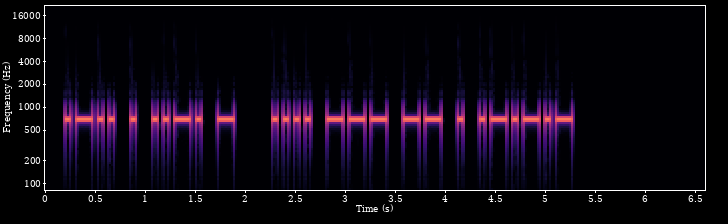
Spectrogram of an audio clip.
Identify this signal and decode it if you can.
Morse code, heard as a keyed tone, about 22 wpm, 700 Hz. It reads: LEFT HOME.
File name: practice / 22wpm / Sentences with 4-Word Phrases - 22wpm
